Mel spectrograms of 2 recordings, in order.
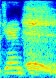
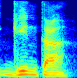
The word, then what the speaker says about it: Genta: I say it in the French way, which is Gérald Genta, but yeah, but Genta is good, but Ginta is they would use a harder G.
